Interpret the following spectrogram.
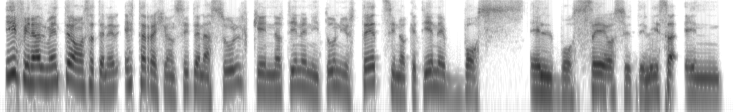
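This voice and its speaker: A man from Venezuela with an Andean accent, giving a relaxed live online talk on dialects and often checking in with "ok?". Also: on the high side, moderate pace, few pauses, no echo, clean studio sound. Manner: explanatory, informal, with frequent "ok?" checks and laughs. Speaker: guest speaker on dialects.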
